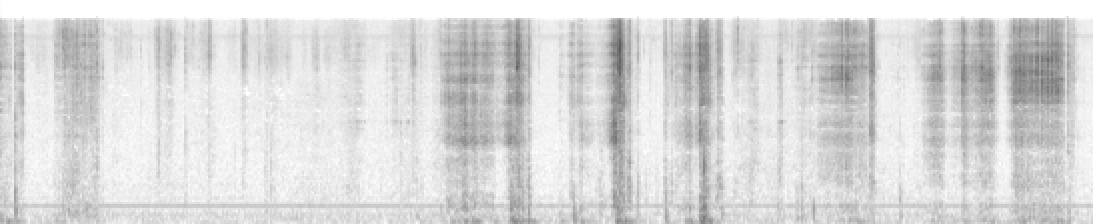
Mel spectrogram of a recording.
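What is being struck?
Wooden plank.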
